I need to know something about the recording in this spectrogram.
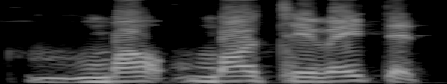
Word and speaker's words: motivated: Và từ này thì mình sẽ phát âm, mình sẽ nhấn trọng âm vào cái âm đầu tiên, cái âm tiết đầu tiên. Okay, we will pronounce motivated, motivated, motivated, motivated.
